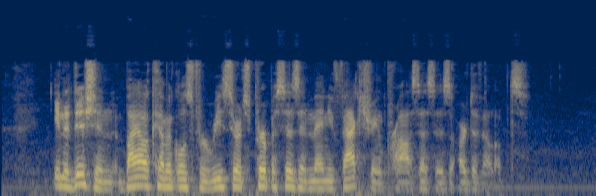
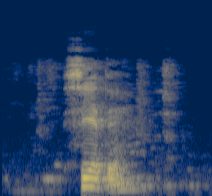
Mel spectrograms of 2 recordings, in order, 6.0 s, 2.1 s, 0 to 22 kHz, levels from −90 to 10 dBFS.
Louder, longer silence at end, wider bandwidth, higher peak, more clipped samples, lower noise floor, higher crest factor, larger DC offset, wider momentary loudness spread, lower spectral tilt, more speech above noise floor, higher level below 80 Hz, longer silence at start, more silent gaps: about the same, -18 LUFS vs -17 LUFS; first, 0.7 s vs 0.4 s; second, 7.4 kHz vs 9.4 kHz; about the same, -2 dBFS vs -2 dBFS; neither; first, -54 dBFS vs -44 dBFS; about the same, 18 dB vs 20 dB; neither; second, 14 LU vs 24 LU; about the same, -4.5 dB/octave vs -3.5 dB/octave; first, 35 dB vs 25 dB; first, -48 dBFS vs -60 dBFS; about the same, 0.55 s vs 0.45 s; neither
